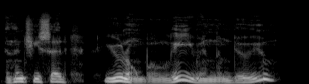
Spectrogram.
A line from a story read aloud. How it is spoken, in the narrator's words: Johnny scoffed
